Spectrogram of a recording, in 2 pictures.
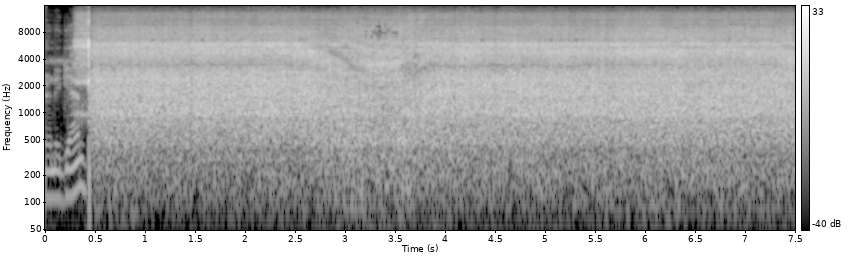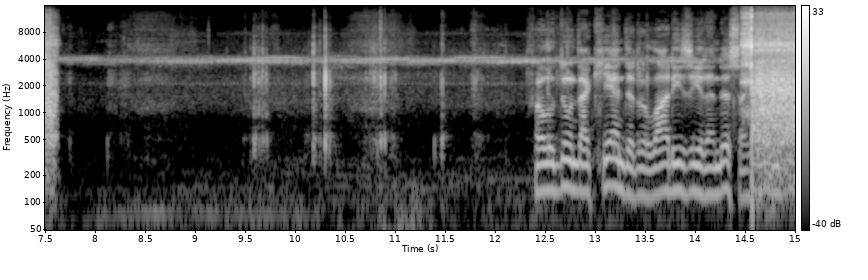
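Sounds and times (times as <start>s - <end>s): propane torch flame hissing: 0.3s - 7.6s, 14.5s - 15.0s.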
